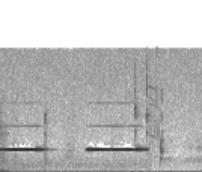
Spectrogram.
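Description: Cockatiel whistling in the background: two short, steady, high notes about a second apart.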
